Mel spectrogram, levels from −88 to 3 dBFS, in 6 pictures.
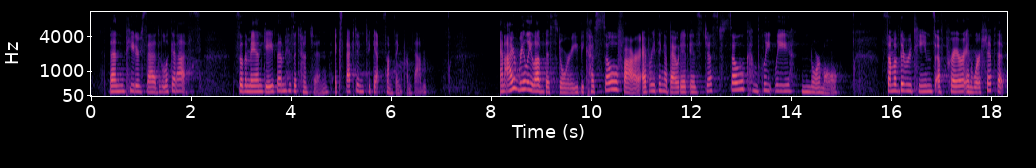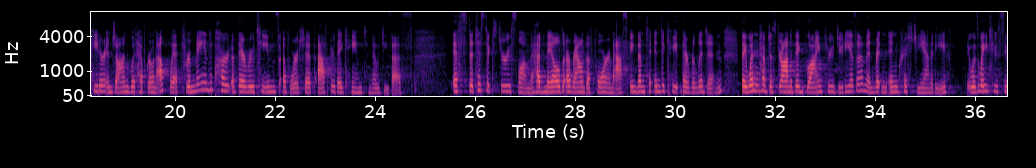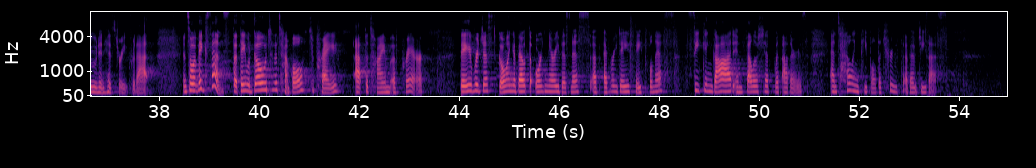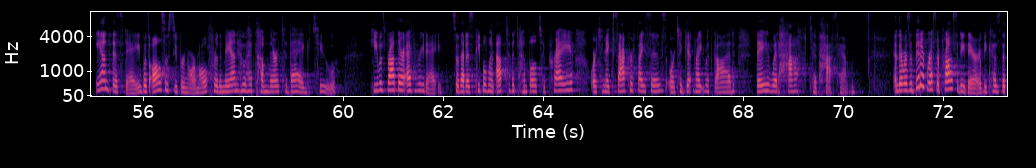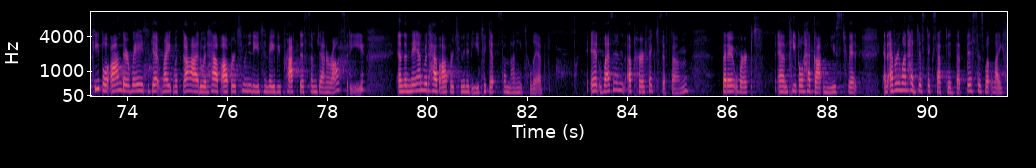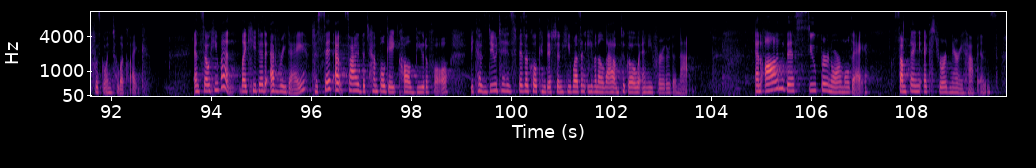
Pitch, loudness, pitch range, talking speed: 215 Hz, -37 LUFS, 200-235 Hz, 170 wpm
